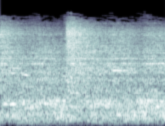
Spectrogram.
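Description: Loud live rock band playing as one dense wall of sound, with drum-kit crashes about a second apart.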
